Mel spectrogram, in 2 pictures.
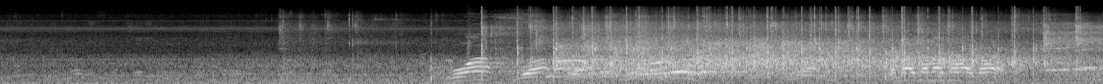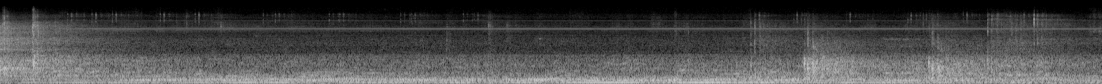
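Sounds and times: high-pitched whine: 0.0s - 22.0s
low mechanical hum: 0.0s - 22.0s.

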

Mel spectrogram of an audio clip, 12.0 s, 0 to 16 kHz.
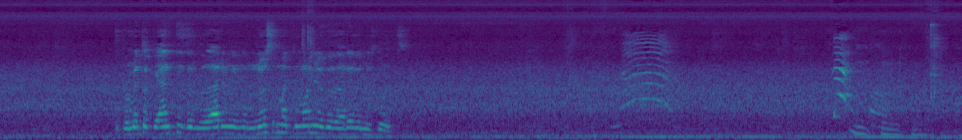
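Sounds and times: baby crying out: 7.7s - 8.5s.

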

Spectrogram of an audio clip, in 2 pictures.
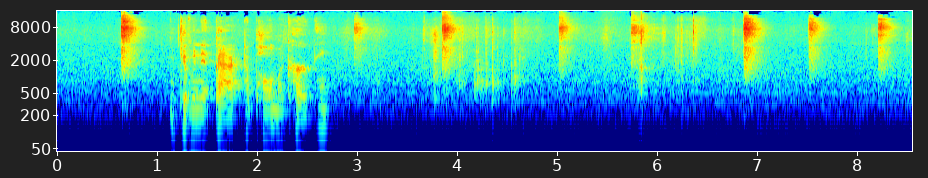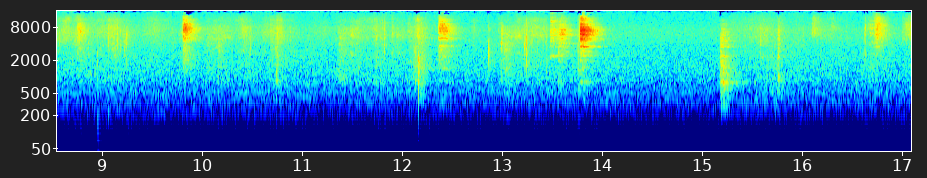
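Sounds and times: book pages turning: 3.0s - 7.0s, 8.2s - 13.8s.

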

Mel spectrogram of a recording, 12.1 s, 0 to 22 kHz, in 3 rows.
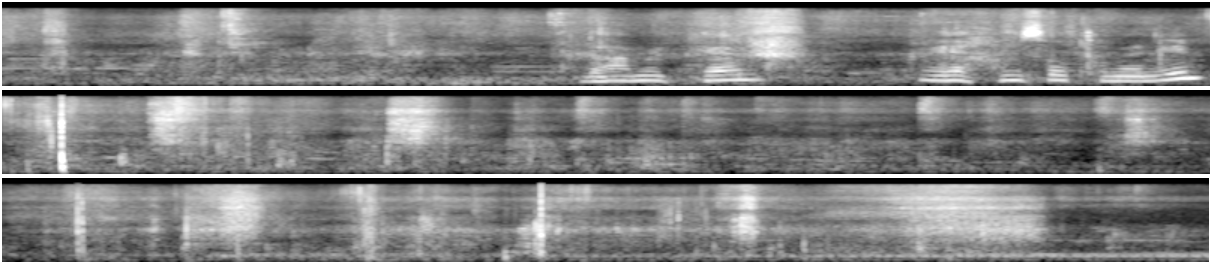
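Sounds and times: footsteps walking: 0.0s - 12.0s.

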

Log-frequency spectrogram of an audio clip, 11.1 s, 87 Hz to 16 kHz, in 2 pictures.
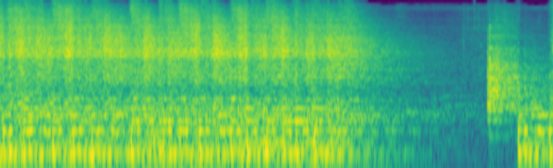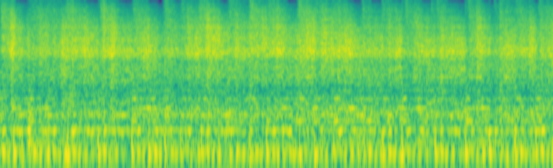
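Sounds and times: large drum beaten rapidly: 0.0s - 4.0s, 4.9s - 11.0s
cymbals clashing: 0.0s - 11.0s.

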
